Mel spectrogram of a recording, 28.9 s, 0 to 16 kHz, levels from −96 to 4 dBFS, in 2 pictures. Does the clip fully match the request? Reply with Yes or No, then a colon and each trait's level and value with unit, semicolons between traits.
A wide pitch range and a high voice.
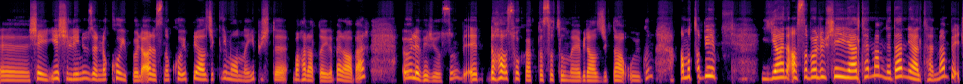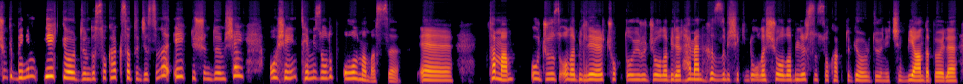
Yes: wide, 6.1 semitones; high, 220 Hz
